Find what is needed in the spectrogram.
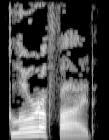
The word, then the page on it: glorified: British English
